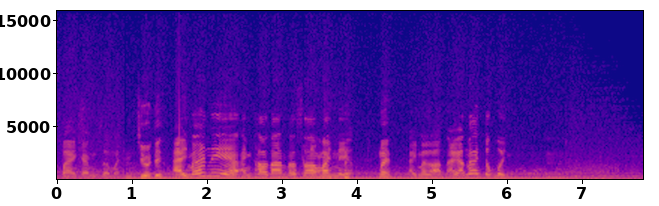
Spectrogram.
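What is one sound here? A second young man answers in a questioning tone close by.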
